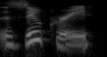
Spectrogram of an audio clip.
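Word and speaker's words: Czuchry: blame her oh okay this is saying it's zukri it's spelled c z u c h r y I feel like Helene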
